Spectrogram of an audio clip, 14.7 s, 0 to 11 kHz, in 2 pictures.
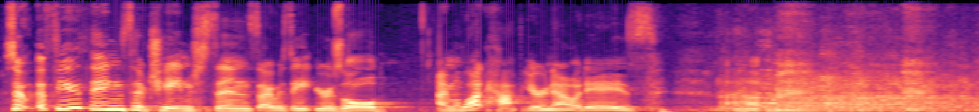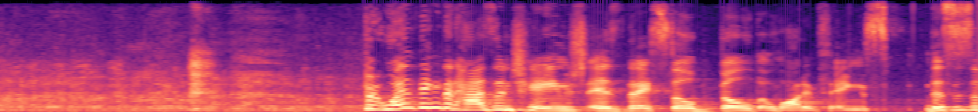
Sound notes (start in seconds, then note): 5.4 laughter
